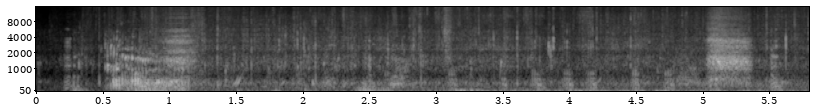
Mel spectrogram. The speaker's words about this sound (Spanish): El cerdo ibérico es el animal doméstico que mejor representa el paisaje de las dehesas que se encuentran en el entorno de Cabañeros. Sueltos allí entre encinas y alcornoques, estos cerdos se crían libremente, alimentándose de pastos y bellotas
